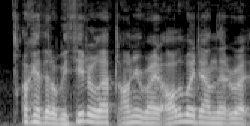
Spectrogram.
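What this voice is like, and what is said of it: Very fast speech. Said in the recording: “I'm not even doing a British accent, but like so quick”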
